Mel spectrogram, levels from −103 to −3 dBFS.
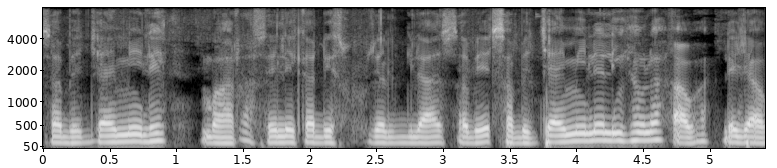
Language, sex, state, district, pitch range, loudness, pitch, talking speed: Chhattisgarhi, male, Chhattisgarh, Sarguja, 125-150 Hz, -20 LUFS, 130 Hz, 175 wpm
